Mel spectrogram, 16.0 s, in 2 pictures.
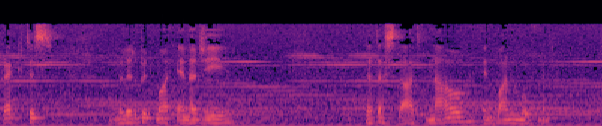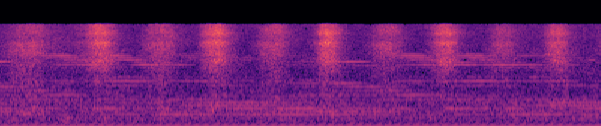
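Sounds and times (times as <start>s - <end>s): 
speech: 0.0s - 0.8s, 1.4s - 3.2s, 4.9s - 7.4s
forceful breathing through the nose: 8.0s - 16.0s.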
